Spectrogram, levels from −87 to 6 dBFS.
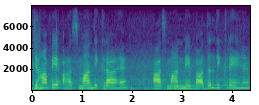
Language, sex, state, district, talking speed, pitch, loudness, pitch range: Hindi, female, Punjab, Pathankot, 165 wpm, 240 Hz, -17 LUFS, 220-255 Hz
